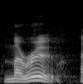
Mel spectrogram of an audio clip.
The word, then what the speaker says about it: Meru: Well, we watched a documentary on these three guys, and the title of the movie is called Meru. I think that's how you pronounce it, M-E-R-U.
